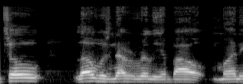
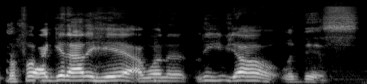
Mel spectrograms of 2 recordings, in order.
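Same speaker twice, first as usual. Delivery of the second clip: higher Baptist preacher call, stretched out; hollering revival preacher; 7 semitones higher than usual. Pretend. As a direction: preach it to the congregation. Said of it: "Is that Baptist?".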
